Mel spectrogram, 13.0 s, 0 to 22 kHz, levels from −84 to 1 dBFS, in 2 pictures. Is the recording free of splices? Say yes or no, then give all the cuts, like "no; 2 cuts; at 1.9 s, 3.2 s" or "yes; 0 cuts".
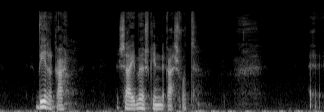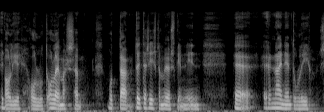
no; 4 cuts; at 3.3 s, 6.6 s, 9.2 s, 9.6 s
